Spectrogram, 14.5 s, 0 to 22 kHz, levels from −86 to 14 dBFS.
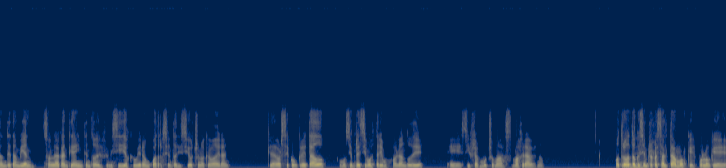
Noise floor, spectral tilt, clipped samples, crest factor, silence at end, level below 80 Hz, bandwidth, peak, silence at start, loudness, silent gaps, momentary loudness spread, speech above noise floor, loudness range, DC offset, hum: -68 dBFS; -6.5 dB/octave; under 0.1%; 18 dB; 0 s; -72 dBFS; 7.8 kHz; -6 dBFS; 0 s; -24 LUFS; none; 13 LU; 45 dB; 6 LU; under 0.1%; 50 Hz at -65 dBFS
